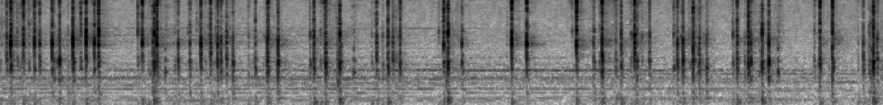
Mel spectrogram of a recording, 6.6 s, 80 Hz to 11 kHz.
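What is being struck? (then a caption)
Plastic mechanical keyboard. Fingertips type rapidly on a small 65% Bakeneko65 mechanical keyboard with Durock lavender switches, a plastic case and pink-white plastic keycaps, resting on a wooden desk. Quick bursts of short, bright clacks land in uneven runs with brief pauses, each click dying out almost instantly. The clacks carry little low end and center around 2.7 kHz.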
